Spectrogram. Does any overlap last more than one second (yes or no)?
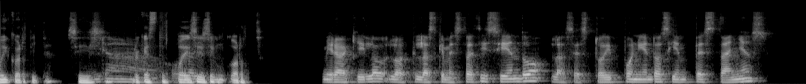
yes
